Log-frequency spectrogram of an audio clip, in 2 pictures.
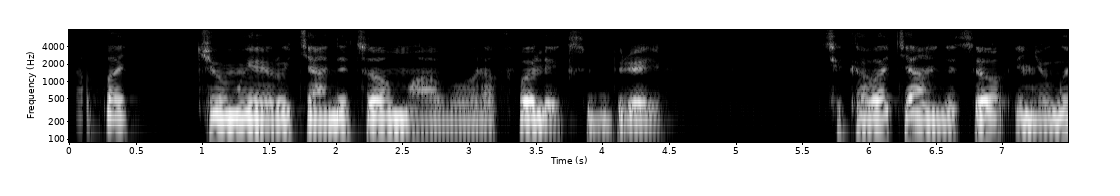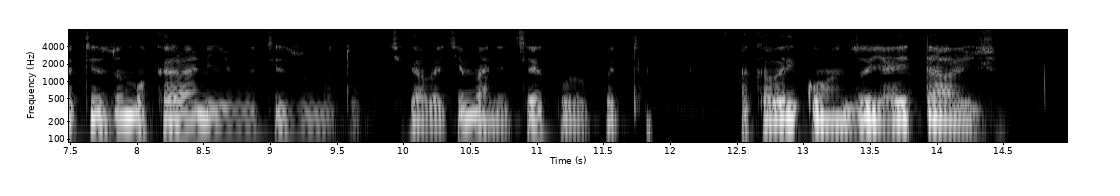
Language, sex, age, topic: Kinyarwanda, male, 25-35, finance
